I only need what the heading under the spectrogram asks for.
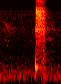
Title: Cat sneezing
